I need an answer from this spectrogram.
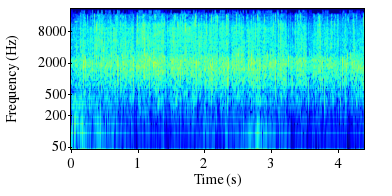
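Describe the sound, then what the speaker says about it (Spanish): Sustained applause from an audience, an even, full roar of many hands clapping throughout, heard at a moderate distance. "Venga el aplauso con ganas."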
